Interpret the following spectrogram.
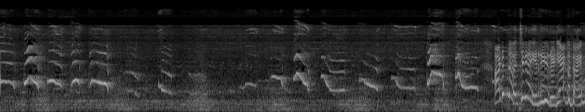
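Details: Labrador Retriever puppy, female, demanding food from her owner: a steady series of short high whines sliding down in pitch, spaced about half a second to a second apart, ending in a burst of louder yelping howls.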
